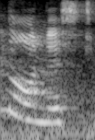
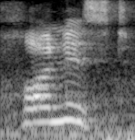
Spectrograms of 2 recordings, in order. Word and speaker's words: honest: syllable that means an honest man you are not going honest you don't say an honest man a honest man you don't say because h is silent here all the ascent is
